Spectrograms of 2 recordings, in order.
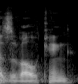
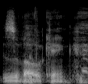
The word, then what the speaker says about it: Zevalking: Did I pronounce that correctly? Yeah, Zevalking. Yeah, Zevalking. No, just Zevalking.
